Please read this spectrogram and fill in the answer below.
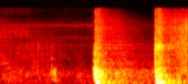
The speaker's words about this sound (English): This is fireworks in Texas. With the Richards. Yeah, but it's backyard fireworks.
